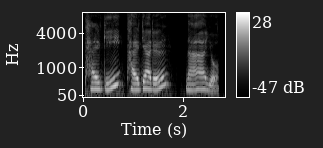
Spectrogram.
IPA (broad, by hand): 달기 달갸를 나아요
